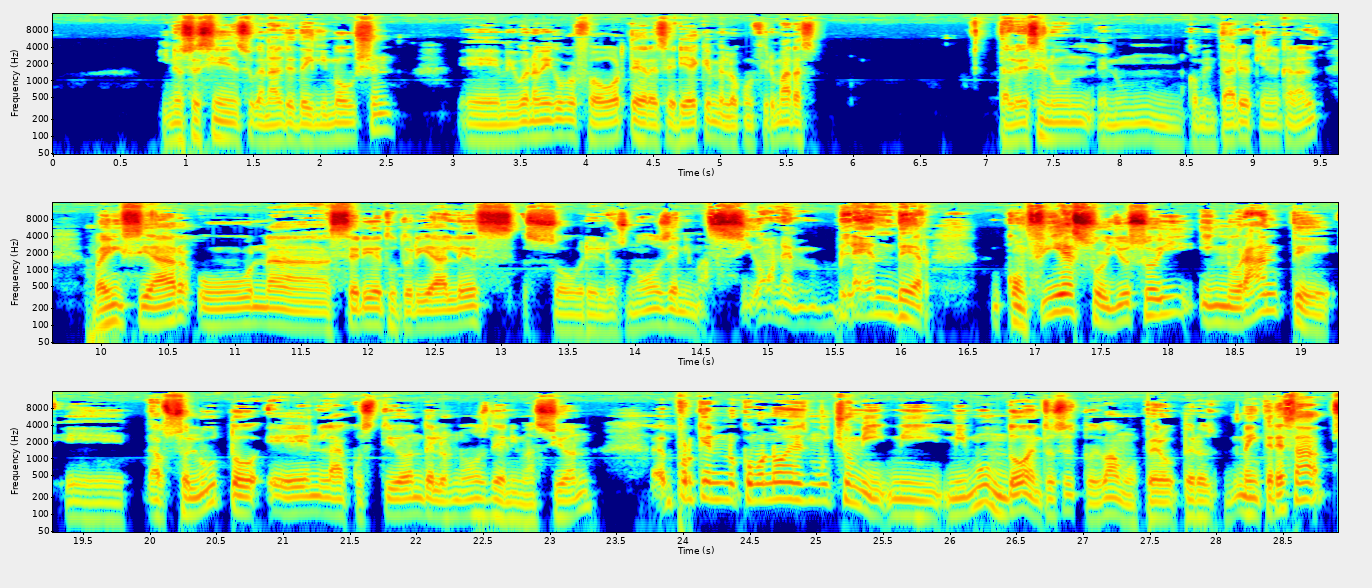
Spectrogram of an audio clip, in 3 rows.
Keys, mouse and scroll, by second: 9.7-15.8 drag, 21.1-28.9 drag.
